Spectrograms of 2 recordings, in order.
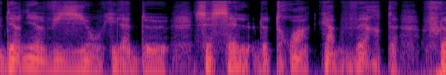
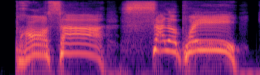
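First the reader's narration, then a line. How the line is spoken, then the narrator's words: Shouted. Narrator (French): crie Jamie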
